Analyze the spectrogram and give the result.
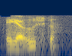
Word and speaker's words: ayahuasca: But when we deal with the issue of time, you've heard of the South American Amazonian shamans drinking a drink called ayahuasca. A-Y-A-H-U-A-S-C-A. Ayahuasca. Never heard of that? – Mm-mm. Okay, spell it again, please. – Ayahuasca. A-Y-A-H-U-A-S-C-A.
